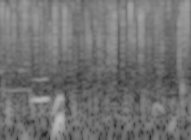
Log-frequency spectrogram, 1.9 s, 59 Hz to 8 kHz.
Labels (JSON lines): {"label": "biophony, cascading saw", "recorder": "SoundTrap 600 or HydroMoth"}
